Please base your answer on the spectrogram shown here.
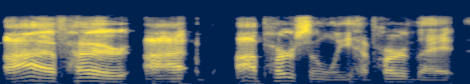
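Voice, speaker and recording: A man's mid-range, sharp voice comes at a measured pace with no echo, captured on a dull lo-fi recording. Playing a crude, embittered former group member, he puts on a New Zealand accent and stumbles through rambling, stammering speech.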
